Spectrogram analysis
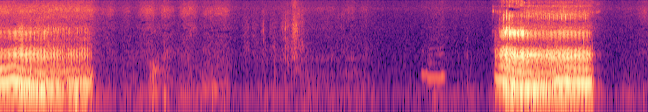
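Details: Sleeping male French bulldog: two loud, rough, droning breath sounds separated by a quiet pause with faint room noise; snoring.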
